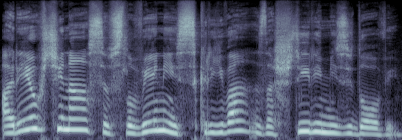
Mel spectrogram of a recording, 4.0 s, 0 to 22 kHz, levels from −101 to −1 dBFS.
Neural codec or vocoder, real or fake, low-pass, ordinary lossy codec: none; real; none; none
